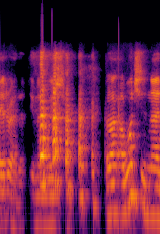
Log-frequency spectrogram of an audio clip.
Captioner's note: laughs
